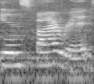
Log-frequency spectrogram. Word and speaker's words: inspired: many syllables is and remember I pronounced it in Spire red so where are we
